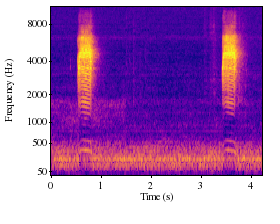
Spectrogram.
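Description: American Woodcock giving two short, buzzy nasal 'peent' notes about three seconds apart, over a low background hum.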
